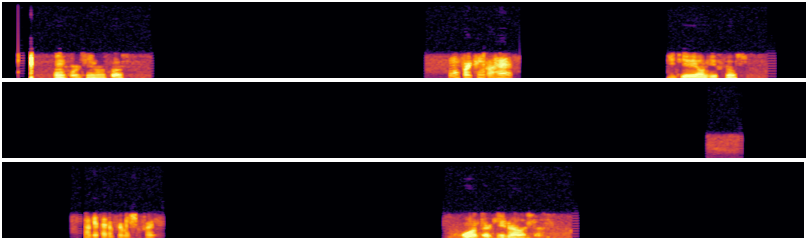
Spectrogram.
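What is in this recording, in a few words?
Police Dispatch, p25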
